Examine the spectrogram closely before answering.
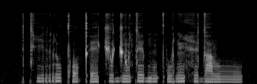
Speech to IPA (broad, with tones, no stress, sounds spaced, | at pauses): tʰ i˨ r u˦ kʼ o˨ kʼ e˨ t͡ʃ ʊ˦ d͡ʒ ũ˨ t e˦ b ũ˨ kʼ u˨ ɗ ĩ˦ h ɪ˦ d a˨ β uː˨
